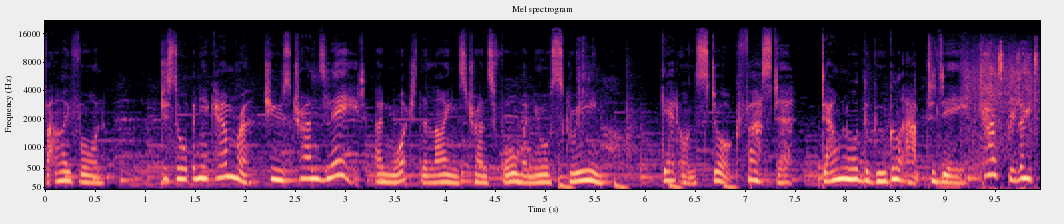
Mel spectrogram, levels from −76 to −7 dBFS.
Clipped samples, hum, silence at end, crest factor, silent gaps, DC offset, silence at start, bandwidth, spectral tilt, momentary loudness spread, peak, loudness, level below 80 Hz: under 0.1%; none; 0 s; 12 dB; none; under 0.1%; 0 s; 18.5 kHz; -5 dB/octave; 8 LU; -6 dBFS; -19 LUFS; -40 dBFS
